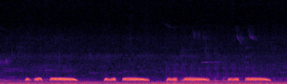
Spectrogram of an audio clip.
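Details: Spotted dove used as a lure bird, delivering a rhythmic cooing song of two brief notes and one long, mellow, slightly falling coo, repeated four times in a steady run.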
